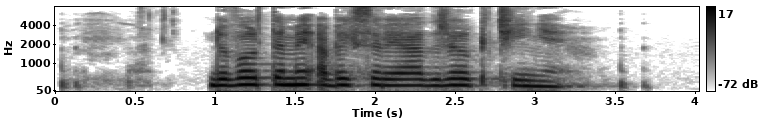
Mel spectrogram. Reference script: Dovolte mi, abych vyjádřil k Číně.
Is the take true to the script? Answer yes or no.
no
